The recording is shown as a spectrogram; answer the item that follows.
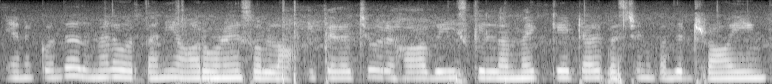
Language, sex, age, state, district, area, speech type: Tamil, female, 18-30, Tamil Nadu, Sivaganga, rural, spontaneous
